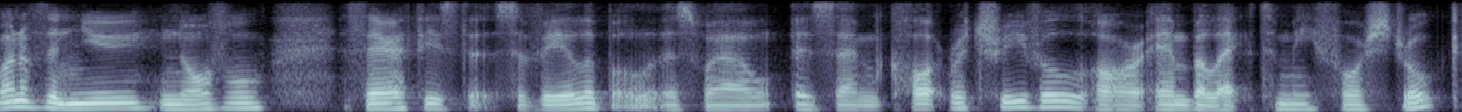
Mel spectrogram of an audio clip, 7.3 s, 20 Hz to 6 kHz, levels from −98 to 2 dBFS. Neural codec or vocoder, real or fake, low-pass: codec, 24 kHz, 0.9 kbps, DualCodec; fake; 5.4 kHz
